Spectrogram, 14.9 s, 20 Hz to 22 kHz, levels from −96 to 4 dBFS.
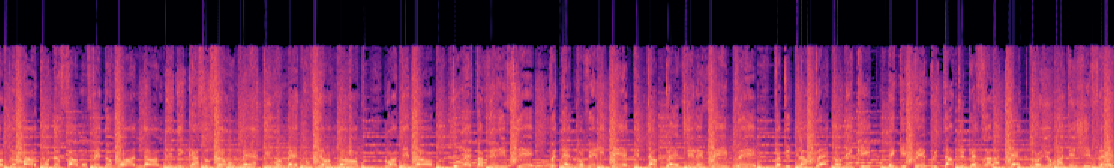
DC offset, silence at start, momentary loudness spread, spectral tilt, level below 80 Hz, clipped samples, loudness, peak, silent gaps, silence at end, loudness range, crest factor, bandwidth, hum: under 0.1%; 0 s; 3 LU; -5 dB/octave; -14 dBFS; 0.2%; -10 LUFS; 0 dBFS; none; 0 s; 1 LU; 10 dB; 16.5 kHz; none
